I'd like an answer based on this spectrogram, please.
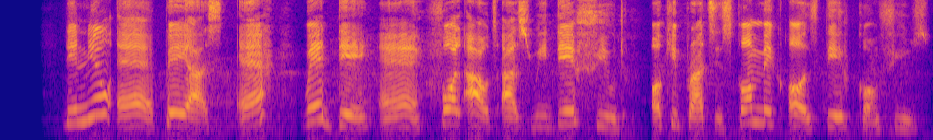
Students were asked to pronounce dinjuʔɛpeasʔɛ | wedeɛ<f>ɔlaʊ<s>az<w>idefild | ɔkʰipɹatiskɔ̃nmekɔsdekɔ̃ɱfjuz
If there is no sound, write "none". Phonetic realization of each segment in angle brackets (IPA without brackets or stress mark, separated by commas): f, t, w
